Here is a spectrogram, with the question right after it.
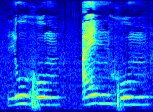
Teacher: Untuk baris dhammah dia bukan bunyi lo, bukan bunyi ho, tapi bunyi hu.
